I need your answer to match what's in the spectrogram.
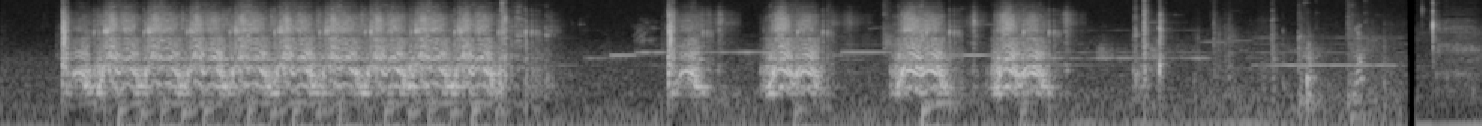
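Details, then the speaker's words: Mazda Miata cranking attempt: the starter churns evenly about four seconds with no firing, then short weak bursts; crank, no start, after a fire. Owner suspects the fuel pump or fuel pump relay, not confirmed. "right so we didn't get the engine started put my hair did catch fire I'm gonna spend a while researching trying to figure out what's going on but we've determined that there's something wrong with the fuel pump or the fuel pump relay"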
